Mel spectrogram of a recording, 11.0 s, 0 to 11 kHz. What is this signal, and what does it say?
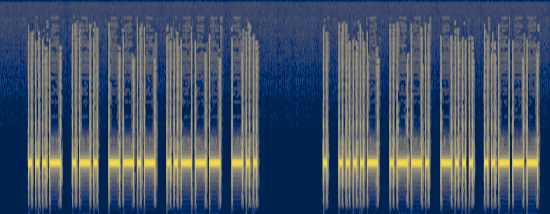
Morse code, heard as a keyed tone, about 17 wpm, 800 Hz. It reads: VRQ2D E4PB2
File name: 1500C S B 16wpm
